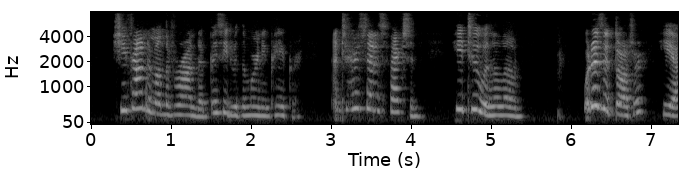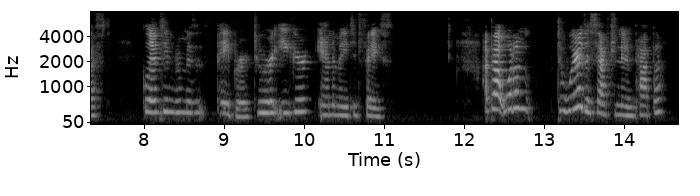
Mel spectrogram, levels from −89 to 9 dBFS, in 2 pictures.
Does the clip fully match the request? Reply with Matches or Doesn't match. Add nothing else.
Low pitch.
Doesn't match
